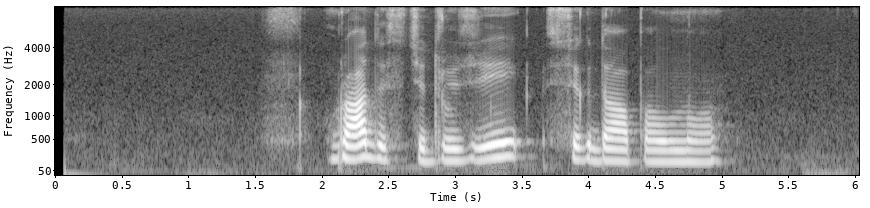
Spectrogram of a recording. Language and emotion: Russian, neutral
